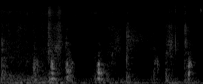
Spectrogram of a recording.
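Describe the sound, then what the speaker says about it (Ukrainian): Chickens cluck softly in a few short calls, somewhat distant, over a steady outdoor background hiss. "Так, кури."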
